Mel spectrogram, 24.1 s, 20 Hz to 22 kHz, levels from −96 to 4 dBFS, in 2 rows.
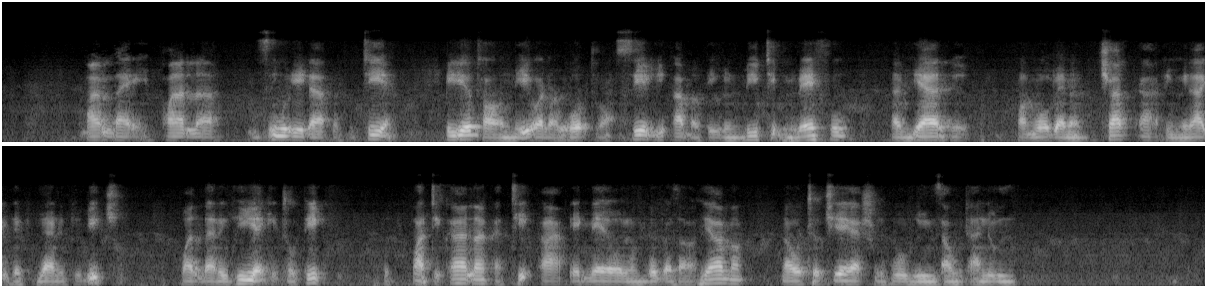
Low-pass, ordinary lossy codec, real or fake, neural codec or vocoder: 7.2 kHz; Opus, 32 kbps; fake; codec, 16 kHz, 1 kbps, FunCodec, trained on LibriTTS, 50 frames a second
